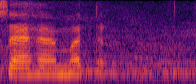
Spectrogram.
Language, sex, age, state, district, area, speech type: Dogri, female, 18-30, Jammu and Kashmir, Reasi, rural, read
